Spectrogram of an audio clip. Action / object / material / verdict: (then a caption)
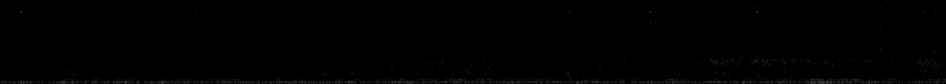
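tap / small metal zipper slider and pull tab on doll trousers / metal / none. A tiny metal zipper slider and pull tab on the fly of a doll's dark trousers is tapped and flicked with a fingertip and nail, then pinched and wiggled. It makes faint, sharp, high metallic ticks and clicks scattered through the clip over a steady low hum.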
